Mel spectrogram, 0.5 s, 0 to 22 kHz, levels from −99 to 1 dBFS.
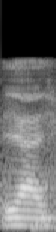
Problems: background sounds at intervals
